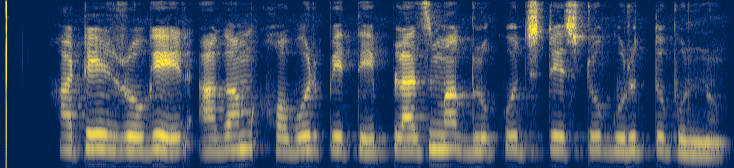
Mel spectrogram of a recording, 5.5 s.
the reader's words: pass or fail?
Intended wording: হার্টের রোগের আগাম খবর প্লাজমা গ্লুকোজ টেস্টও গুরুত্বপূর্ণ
fail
